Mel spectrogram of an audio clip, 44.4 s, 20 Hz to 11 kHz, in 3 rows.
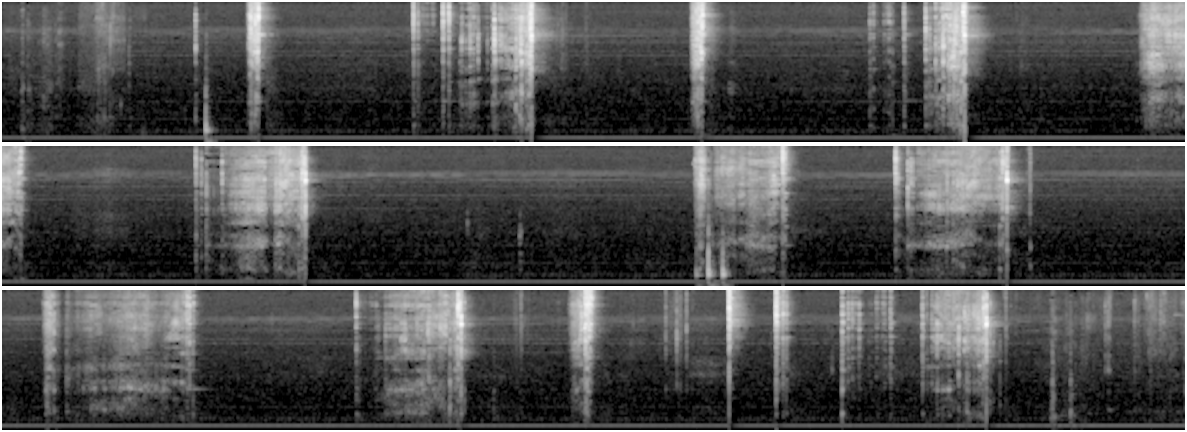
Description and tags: Drawing and sheathing of a different metal dagger.
Recorded with a Canon GL-2 internal microphone.
metal, dagger, unsheath, weapon, scrape, sheath, unprocessed, sword, knife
